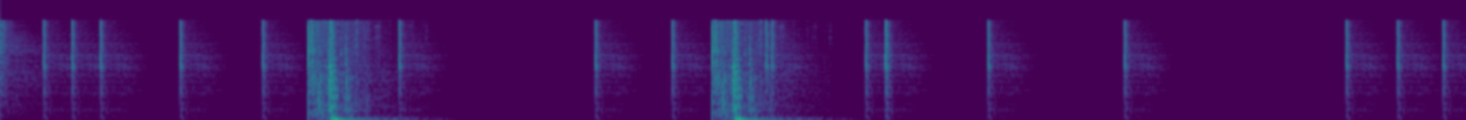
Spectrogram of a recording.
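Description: Menu clicks tick quickly and sharply.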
